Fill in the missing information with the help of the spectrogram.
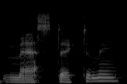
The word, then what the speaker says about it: mastectomy: How do you pronounce that word? – Doesn't really matter. – What was it? – Mastectomy. – Mastectomy. But there's a T in there. Is the T silent? No. It's after the S. It's M-A-S-T, right?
